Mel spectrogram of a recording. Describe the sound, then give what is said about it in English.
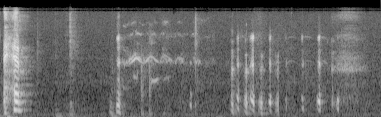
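A weak, throaty hem of throat clearing: a short rough burst, then a brief hummed tone and a run of quick choppy guttural sounds at moderate volume. “Now it's a throat clearing.”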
